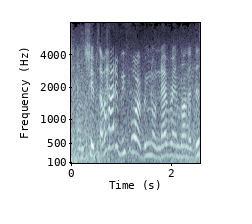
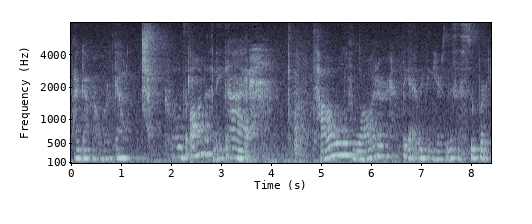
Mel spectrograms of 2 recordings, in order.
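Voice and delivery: hushed near-whisper, much softer; 11 dB quieter than usual. Real, not acted. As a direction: keep it hushed so nobody in the building wakes. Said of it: "I feel like I'm whispering".

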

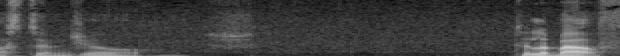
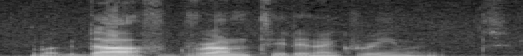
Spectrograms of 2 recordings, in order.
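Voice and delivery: usual speaking voice

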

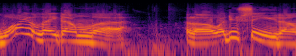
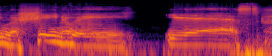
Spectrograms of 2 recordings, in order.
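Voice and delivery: slow, lower, announcer-style drawl on machinery; dramatic low announcer; 6 semitones lower, much slower than usual. Pretend. Gamer announcing the level title in a slow, low announcer voice. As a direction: intone it like a movie trailer.

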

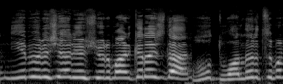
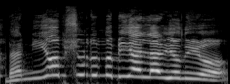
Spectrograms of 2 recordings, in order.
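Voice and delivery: ordinary talk, nothing marked

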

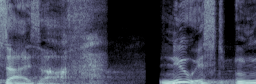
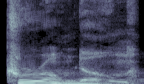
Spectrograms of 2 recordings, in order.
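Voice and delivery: ordinary talk

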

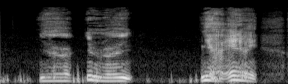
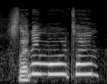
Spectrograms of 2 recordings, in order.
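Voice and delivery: high character voice. Acted.

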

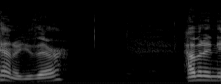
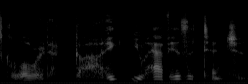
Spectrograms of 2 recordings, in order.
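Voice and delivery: much softer, hushed reverent whisper; 2 semitones lower, 11 dB quieter than usual. Real, not acted. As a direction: breathe it in awe. Preacher murmurs in awe.

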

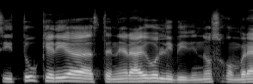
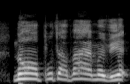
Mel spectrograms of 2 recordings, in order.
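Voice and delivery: fake panic; 9 semitones higher than usual. [name] feigning forgetfulness.

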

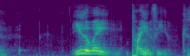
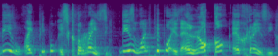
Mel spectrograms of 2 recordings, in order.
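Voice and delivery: a light Mexican accent, higher and louder; 10 semitones higher, 4 dB louder than usual. Real, not acted. Reacting to the daughter's outburst in a light Mexican accent. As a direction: slip into a playful Mexican accent. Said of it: "why am I in a Mexican accent?".

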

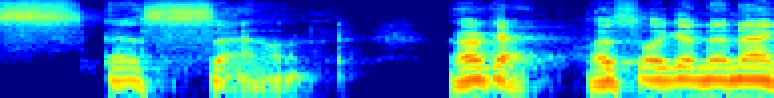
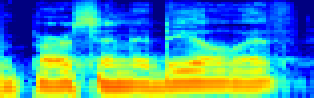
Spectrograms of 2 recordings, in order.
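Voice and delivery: usual speaking voice

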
